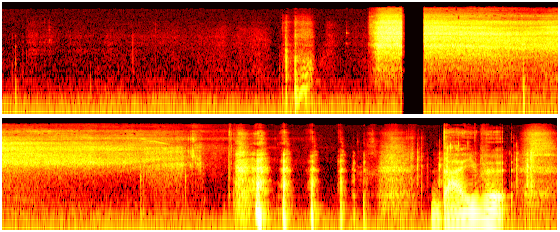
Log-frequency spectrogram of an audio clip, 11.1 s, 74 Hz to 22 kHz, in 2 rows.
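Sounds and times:
Pepsi Mega Nama Zero soda bottle hissing and fizzing as opened: 0:03.7 - 0:07.8
laughter: 0:07.8 - 0:09.4
speech: 0:10.1 - 0:10.8.

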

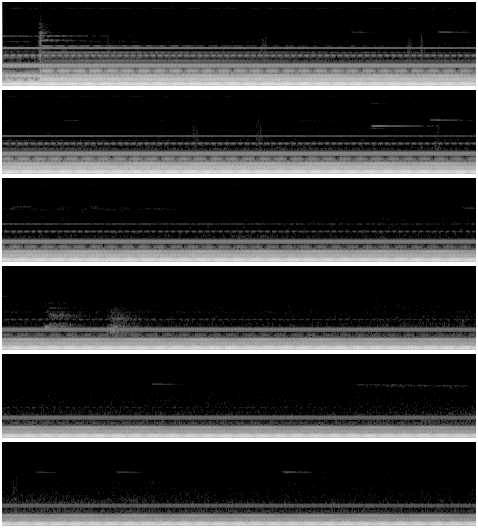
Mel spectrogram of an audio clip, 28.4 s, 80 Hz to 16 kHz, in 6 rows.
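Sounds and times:
singing bowl humming with a sustained tone: 0:00.0 - 0:28.4.

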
